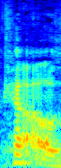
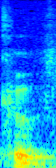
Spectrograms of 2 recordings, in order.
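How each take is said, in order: First: The name rhymes with cows. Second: The name rhymes with goose. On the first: This is how the man himself said his name. The speaker calls it right. "the guy's name was pronounced Cows" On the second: This is the popular version most people use. The speaker calls it wrong. "Everybody calls it coos"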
